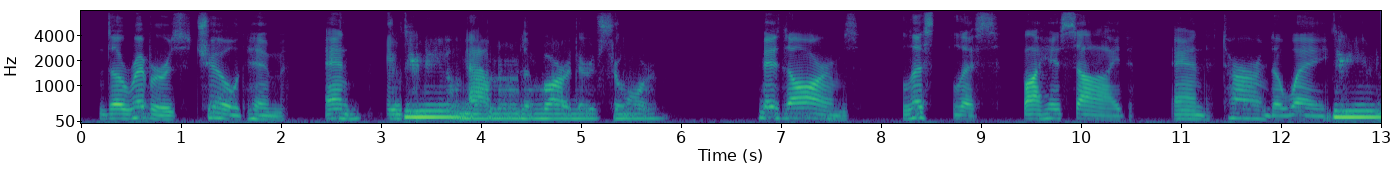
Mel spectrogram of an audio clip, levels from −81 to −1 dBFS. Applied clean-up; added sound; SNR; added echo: neural diffusion model UNIVERSE++.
